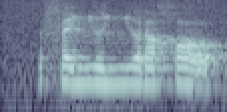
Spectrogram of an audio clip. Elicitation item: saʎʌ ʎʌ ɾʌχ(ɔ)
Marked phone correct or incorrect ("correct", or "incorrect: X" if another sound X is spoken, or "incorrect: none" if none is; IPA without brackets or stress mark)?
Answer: correct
